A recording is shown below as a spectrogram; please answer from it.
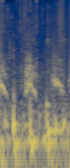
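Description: In the video game Youropa, a dog gives a quick string of short, yelping barks after being kicked, heard over a dense game background.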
